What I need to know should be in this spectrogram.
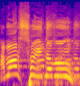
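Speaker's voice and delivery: calling out high and defiant.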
